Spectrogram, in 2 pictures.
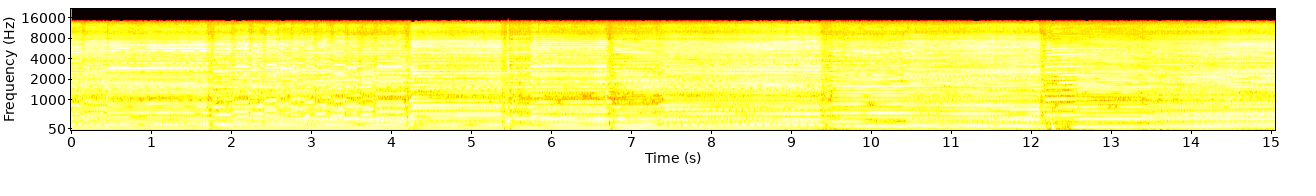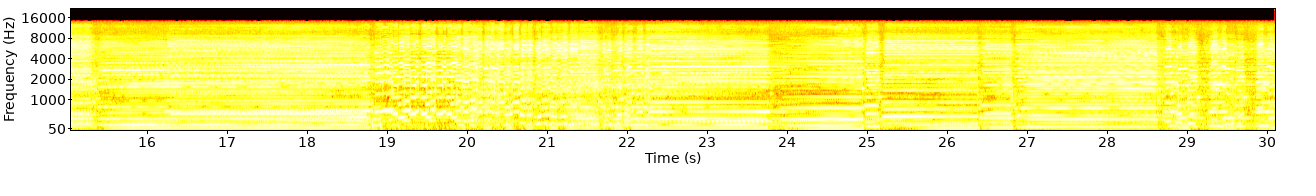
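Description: Piano accordion improvising, with long held bass notes and chords under a melody. A fast run of notes comes about two-thirds of the way through, and quick short notes follow near the end.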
